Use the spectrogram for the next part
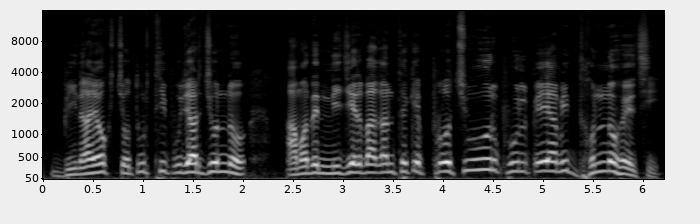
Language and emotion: Bengali, happy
